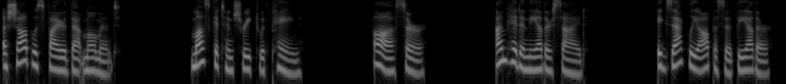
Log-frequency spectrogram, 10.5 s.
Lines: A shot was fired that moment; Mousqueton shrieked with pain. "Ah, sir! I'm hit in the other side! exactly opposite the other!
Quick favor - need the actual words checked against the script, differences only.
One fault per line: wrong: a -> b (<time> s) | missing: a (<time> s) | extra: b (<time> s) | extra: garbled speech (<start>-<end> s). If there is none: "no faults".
no faults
